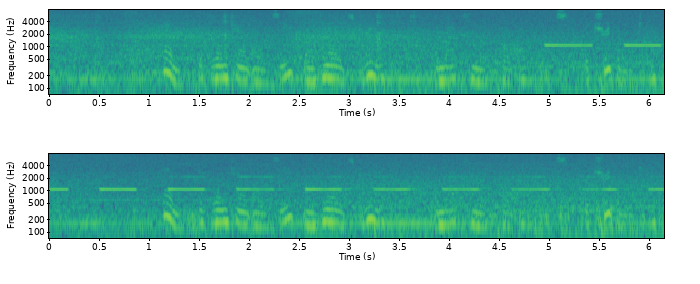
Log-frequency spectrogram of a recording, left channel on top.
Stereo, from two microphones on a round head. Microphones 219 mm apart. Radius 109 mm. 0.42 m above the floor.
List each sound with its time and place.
1.1 s a woman speaking: 20° left (ahead or behind)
